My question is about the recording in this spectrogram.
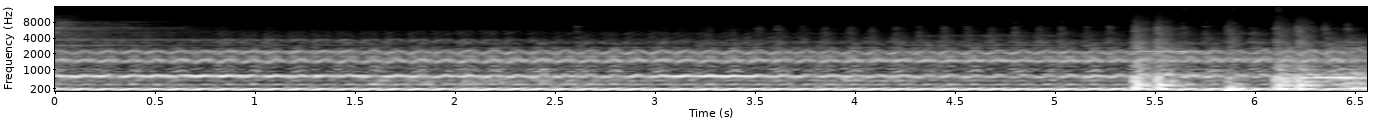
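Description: A held, distorted drone from an amplified instrument run through effects, with a fast, even wobble in its pitch and no drums under it. Shortly before the end the sound shifts as the band comes back in.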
